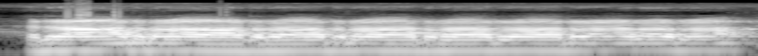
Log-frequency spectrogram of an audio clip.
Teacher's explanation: ਜੀਭ ਵਾਰ-ਵਾਰ ਬੁੱਟ ਨੂੰ ਛੂੰਹਦੀ ਹੈ। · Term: ਕਾਂਬਵਾਂ ਵਿਅੰਜਨ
